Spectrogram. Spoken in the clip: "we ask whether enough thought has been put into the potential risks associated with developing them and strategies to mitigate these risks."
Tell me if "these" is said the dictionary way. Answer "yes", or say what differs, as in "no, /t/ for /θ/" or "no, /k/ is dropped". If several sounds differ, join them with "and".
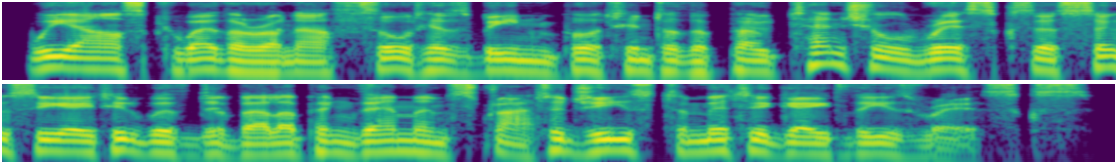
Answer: yes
